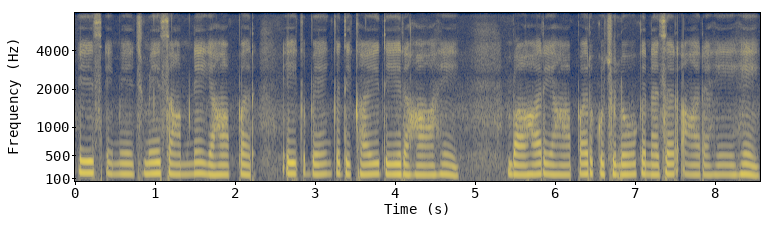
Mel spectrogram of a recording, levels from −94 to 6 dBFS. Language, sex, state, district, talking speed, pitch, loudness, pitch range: Hindi, male, Rajasthan, Jaipur, 145 wpm, 180 Hz, -13 LUFS, 170-185 Hz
